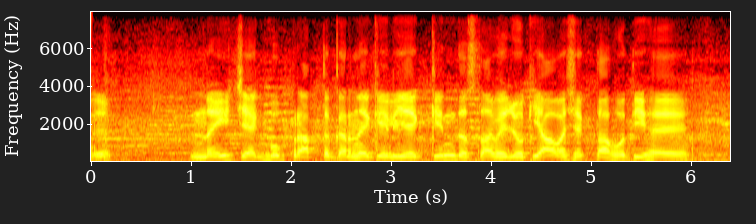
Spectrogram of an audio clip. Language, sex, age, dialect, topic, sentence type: Hindi, male, 46-50, Marwari Dhudhari, banking, question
